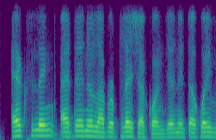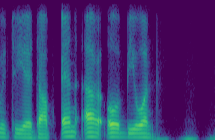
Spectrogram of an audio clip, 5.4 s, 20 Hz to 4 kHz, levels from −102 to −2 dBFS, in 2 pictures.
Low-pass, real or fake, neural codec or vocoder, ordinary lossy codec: 3.6 kHz; fake; codec, 16 kHz in and 24 kHz out, 0.9 kbps, LongCat-Audio-Codec, fine tuned four codebook decoder; Opus, 32 kbps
